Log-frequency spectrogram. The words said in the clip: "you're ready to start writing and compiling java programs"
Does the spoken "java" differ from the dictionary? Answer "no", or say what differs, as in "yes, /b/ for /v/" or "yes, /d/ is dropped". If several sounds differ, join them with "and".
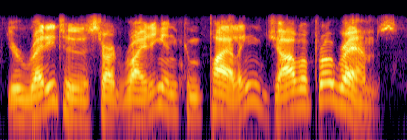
yes, /b/ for /v/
